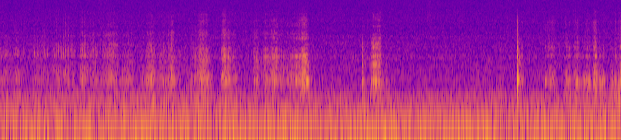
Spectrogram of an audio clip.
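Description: Long jeweled nails scratch across the front of a small, flat, hollow printed Birchbox cardboard box. Soft, dry scratching strokes repeat in short bursts over a steady low rumble, with one sharper click near the end.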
